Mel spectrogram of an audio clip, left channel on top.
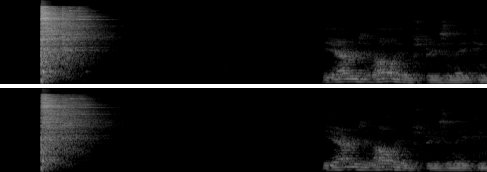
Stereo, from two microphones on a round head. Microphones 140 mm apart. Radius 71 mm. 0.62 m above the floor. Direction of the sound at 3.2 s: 45° right (ahead or behind).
